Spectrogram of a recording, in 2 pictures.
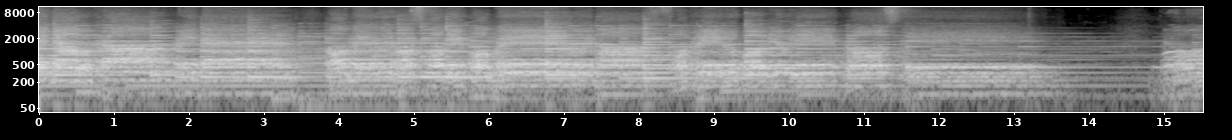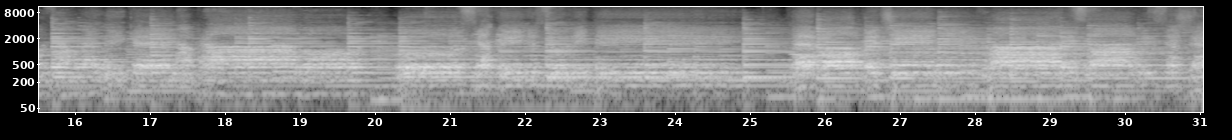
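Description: Mixed adult church choir, men and women, singing a Ukrainian hymn. About halfway through a phrase fades away into a pause of about a second, then the full choir comes back in.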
